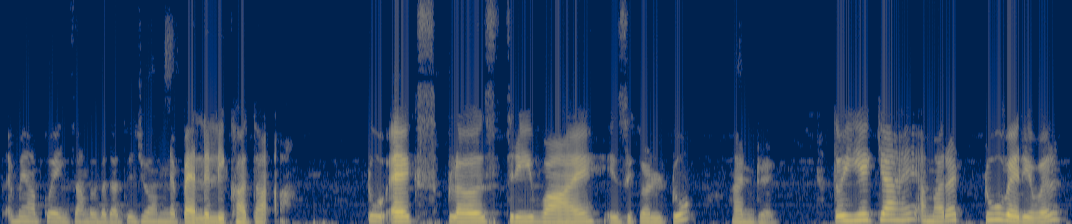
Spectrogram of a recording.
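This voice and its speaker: A woman teaching a maths lesson, explaining step by step and often pausing to check that the class is following. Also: medium pitch, steady tone, no room sound. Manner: patient, repeats "ठीक है" to check along. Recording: dull lo-fi sound.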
